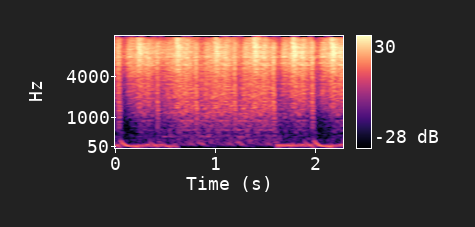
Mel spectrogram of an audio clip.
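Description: Hard techno DJ mix with a fast, pounding kick drum, about four beats a second. The kick and bass drop out for about a second midway, leaving only the upper layers, then come back in.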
